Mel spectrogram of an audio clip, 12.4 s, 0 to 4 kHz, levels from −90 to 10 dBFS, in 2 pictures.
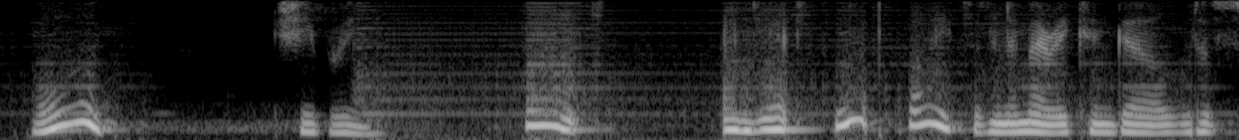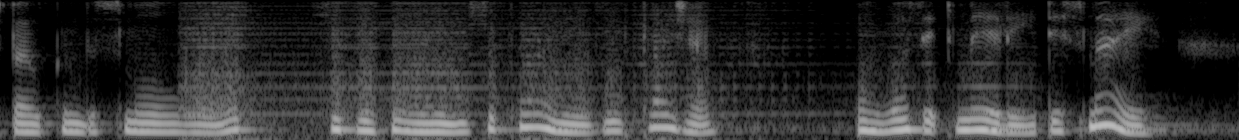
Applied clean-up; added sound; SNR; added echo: neural separator model SepFormer DNS4.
